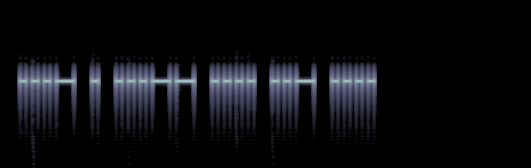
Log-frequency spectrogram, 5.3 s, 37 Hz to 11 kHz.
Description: Morse code, heard as a keyed tone, about 20 wpm, 700 Hz. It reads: VE3HUH
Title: DXCC-100 Call Signs - 6 Characters - Repeated 3x - 20wpm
